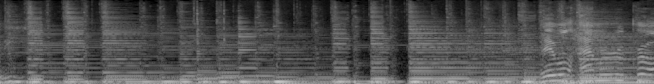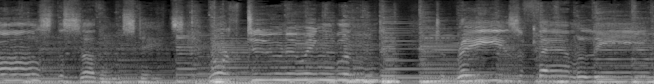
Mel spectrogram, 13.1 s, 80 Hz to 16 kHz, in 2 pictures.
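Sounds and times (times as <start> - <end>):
person singing: 0.0 - 0.5, 5.3 - 13.0
acoustic guitar strumming: 0.0 - 13.0.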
